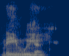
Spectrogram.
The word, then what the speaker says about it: MeWe: I keep saying it wrong. Is it MeWe? – MeWe.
